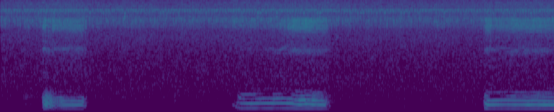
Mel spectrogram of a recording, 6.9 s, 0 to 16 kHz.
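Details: A resting cat snoring, giving three buzzy, humming snores at about 20 a minute over a quiet background.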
